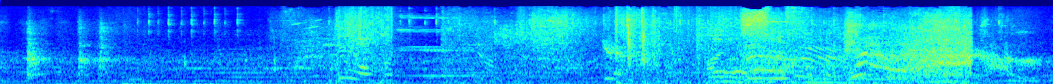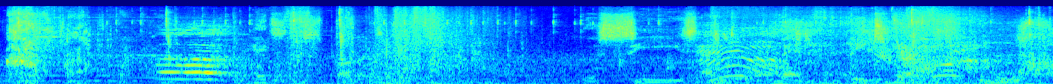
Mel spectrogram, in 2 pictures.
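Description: Video game spells whoosh and crackle during a fight.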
